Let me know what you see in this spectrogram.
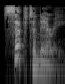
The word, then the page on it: septenary: British English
